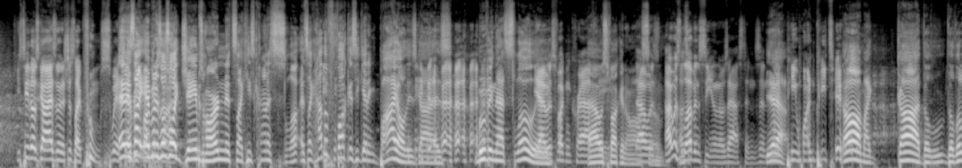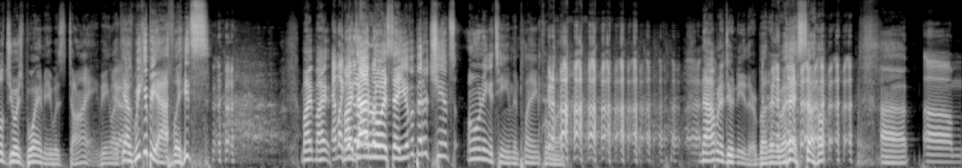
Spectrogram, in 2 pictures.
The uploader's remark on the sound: USGP RACE RECAP: LIVE IN AUSTIN!!! LIVE SHOW AUDIO ALERT. This episode was taped at our LIVE SHOW in Austin!!!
